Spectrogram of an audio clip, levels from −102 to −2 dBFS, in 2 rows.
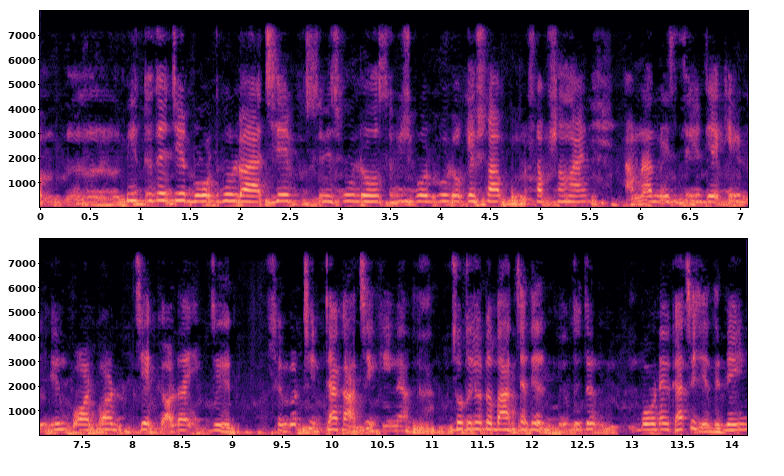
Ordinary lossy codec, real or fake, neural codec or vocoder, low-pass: none; fake; codec, 16 kHz, 2 kbps, FreqCodec, larger model; 7.2 kHz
